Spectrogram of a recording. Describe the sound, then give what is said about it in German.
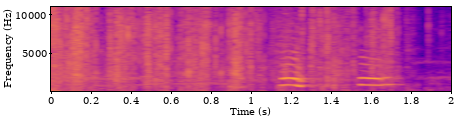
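Gift wrapping paper on a present crinkles and rustles in a busy burst for about a second as it is unwrapped, followed by two short, higher-pitched squeaky chirps a moment apart as the crackling fades. “Es muss zwischen uns knistern.”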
